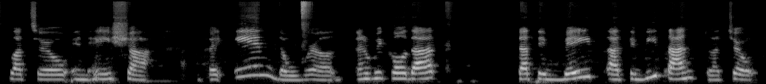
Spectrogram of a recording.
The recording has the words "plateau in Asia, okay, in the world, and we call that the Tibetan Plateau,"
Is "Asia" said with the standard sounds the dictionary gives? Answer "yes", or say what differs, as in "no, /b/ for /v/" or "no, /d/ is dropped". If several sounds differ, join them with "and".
no, /ʃ/ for /ʒ/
